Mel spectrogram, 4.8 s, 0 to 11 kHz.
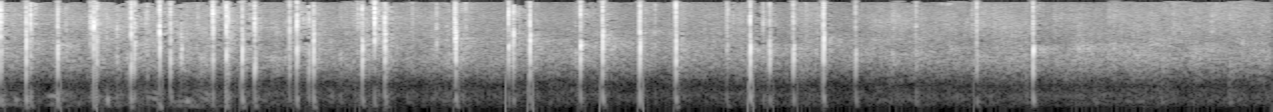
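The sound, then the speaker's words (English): A small group at a Bryan ISD school board meeting claps for a $1 million donation from the Donald and Donna Adams Family Foundation for safety and security initiatives: a dense, uneven patter of sharp hand claps that thins into scattered, separate claps before stopping. No one speaks over it. “Yeah, may we clap for that one?”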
